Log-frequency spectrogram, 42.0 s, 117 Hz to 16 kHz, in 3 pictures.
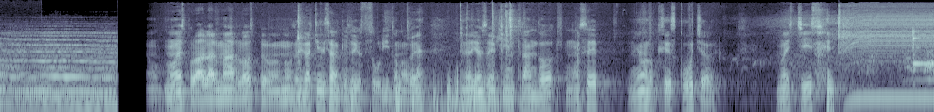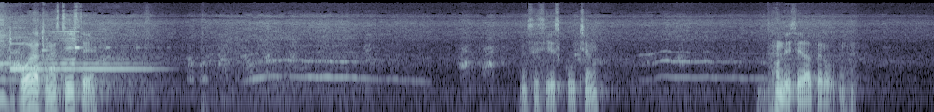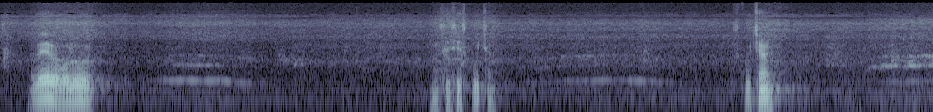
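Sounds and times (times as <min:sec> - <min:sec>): faint drawn-out wailing tone: 0:13.4 - 0:16.7
faint wailing cry: 0:17.6 - 0:20.6, 0:23.6 - 0:25.7, 0:30.4 - 0:31.9, 0:36.2 - 0:38.1, 0:41.0 - 0:42.0.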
